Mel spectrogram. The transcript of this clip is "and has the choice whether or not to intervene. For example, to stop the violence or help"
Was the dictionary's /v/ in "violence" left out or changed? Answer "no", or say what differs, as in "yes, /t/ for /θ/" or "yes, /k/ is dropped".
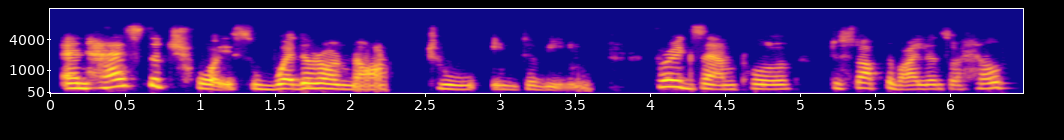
no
